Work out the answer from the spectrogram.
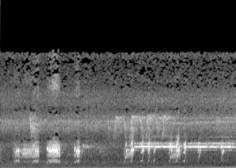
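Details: Olive-winged bulbul (Pycnonotus plumosus), a caged bird, singing a few bubbly phrases, then a run of short chirping notes, over a steady high whine and a low mechanical hum.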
